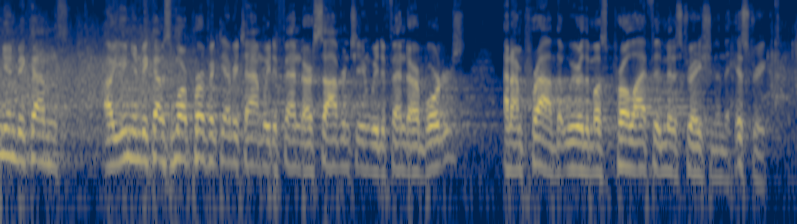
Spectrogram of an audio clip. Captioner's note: applause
